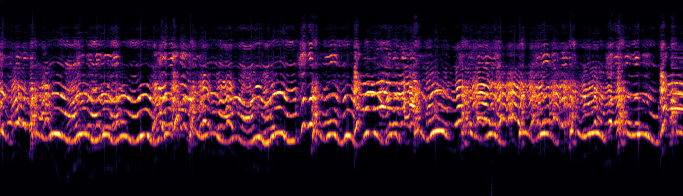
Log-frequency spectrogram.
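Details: A pair of Siberian Husky sled dogs singing in unison with their owner: continuous overlapping howls, wobbling up and down in pitch, with yips and breaks layered through a dense, loud chorus.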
